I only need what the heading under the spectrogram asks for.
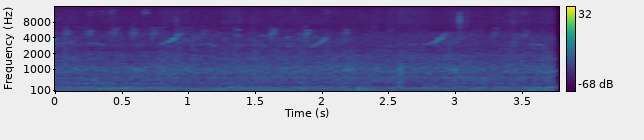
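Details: Common reed warbler singing from reeds very close to the Bijleveld canal north of Kockengen, Utrecht province; quick upslurred and downslurred chirps in irregular series, with a broad hiss of wind or ambient noise underneath.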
